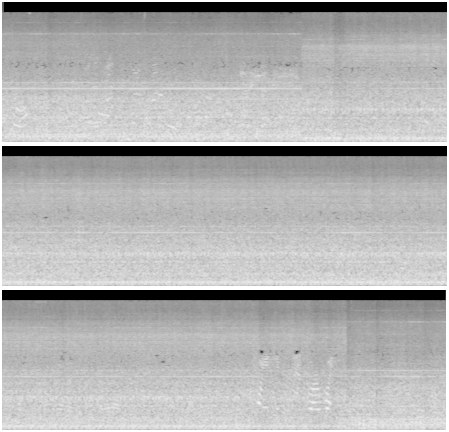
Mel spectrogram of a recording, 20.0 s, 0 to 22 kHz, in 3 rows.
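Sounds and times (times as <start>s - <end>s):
vehicle engine idling: 4.4s - 18.6s.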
